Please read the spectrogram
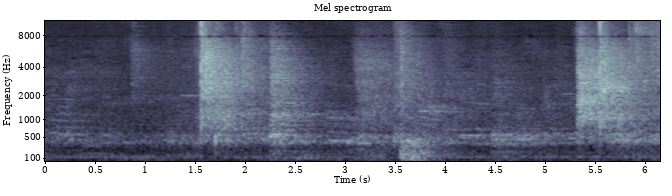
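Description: Baseball bat hitting pitched balls: two sharp cracks of contact about four seconds apart, one about a second and a half in and one near the end, with a duller low thump between them.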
